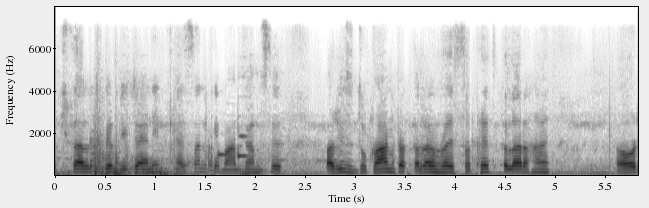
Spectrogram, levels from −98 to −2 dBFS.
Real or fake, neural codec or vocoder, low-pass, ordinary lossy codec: fake; codec, 16 kHz, 2 kbps, X-Codec, HuBERT features, trained on general audio; 7.2 kHz; none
